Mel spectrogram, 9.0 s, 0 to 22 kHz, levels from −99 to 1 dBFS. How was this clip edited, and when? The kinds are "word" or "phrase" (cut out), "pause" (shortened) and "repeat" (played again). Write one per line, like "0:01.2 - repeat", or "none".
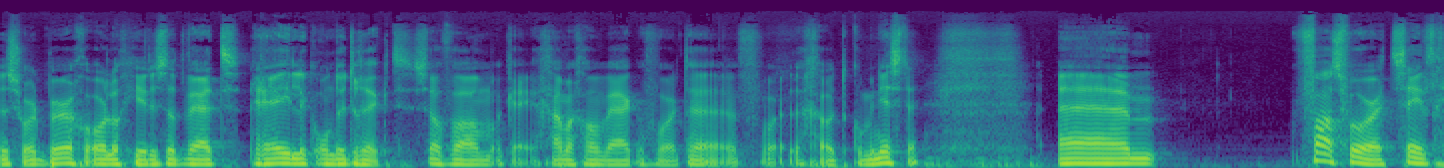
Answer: none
